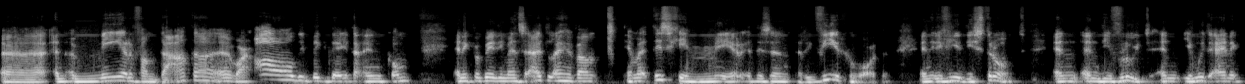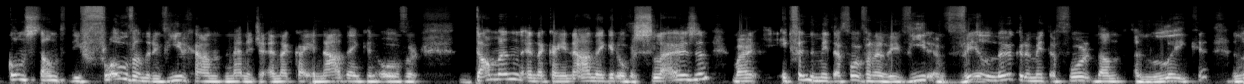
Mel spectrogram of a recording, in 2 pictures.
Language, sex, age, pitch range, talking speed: Dutch, male, 50-69, 130-165 Hz, 200 wpm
